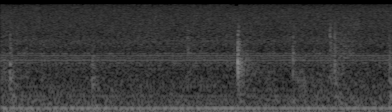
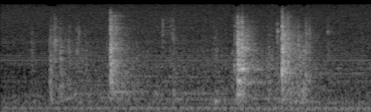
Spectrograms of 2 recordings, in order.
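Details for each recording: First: VCR tested with a tape in fast forward and rewind; sparse irregular ticks over a faint steady motor hum while the reels stay still, the drive system makes noise but won't move the tape, a reel drive failure. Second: VCR during a repair check: a few light clicks and a short whirr as the cassette is drawn in over a faint hum; tape loads normally; normal tape loading.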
